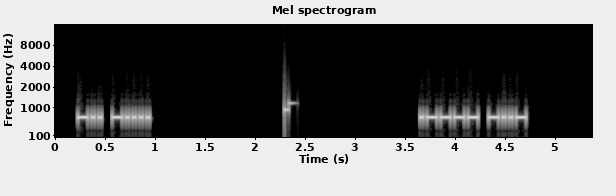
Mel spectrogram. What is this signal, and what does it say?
Morse code, heard as a keyed tone, about 36 wpm, 700 Hz. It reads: D 6 1 X
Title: Single-Letter Single-Number 35wpm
